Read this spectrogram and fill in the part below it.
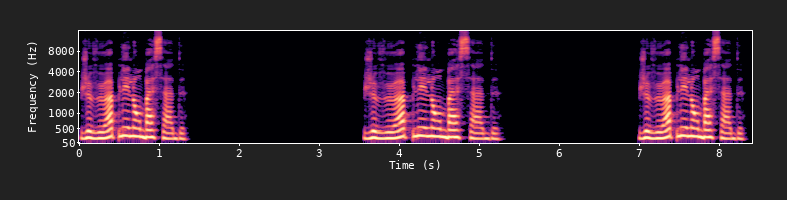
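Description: A woman narrator reading French phrases for learners, clearly and evenly, each one repeated. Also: mid-range voice, slow pace, long pauses. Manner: reads each phrase three times, evenly.

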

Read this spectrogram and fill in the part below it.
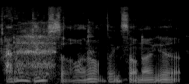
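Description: A man's voice: medium pitch, expressive, quick pace, vocal fry, sharp tone, slightly rough, no room sound. A man co-hosting a casual wrestling podcast, mostly giving short agreeing replies and laughing along. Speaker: podcast co-host. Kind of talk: casual wrestling review chat.

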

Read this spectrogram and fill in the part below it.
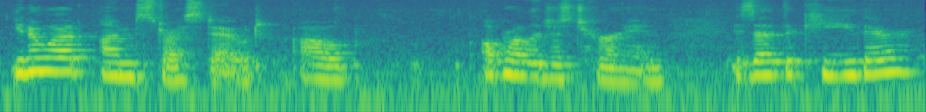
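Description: A curt, stressed female guest at a rental, played by an actress, with a medium-pitched voice. She is blunt and critical in a casual, naturalistic audio-drama manner, with faint noise behind her. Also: lively intonation, moderate pace, lightly acted.

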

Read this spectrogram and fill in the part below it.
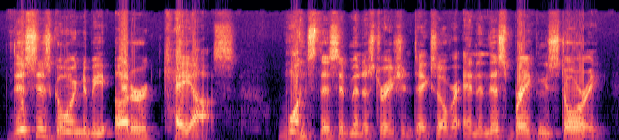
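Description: A middle-aged man giving sarcastic, mocking political commentary in a conversational way. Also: a little high. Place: small decorated room indoors.

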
